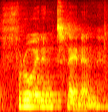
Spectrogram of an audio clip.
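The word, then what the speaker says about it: Freudentränen: is freud and lennon that's very hard for a native english speaker to pronounce i'm trying to get the rolling of the r in the back of my throat rather than the tip of my tongue but you know i'm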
